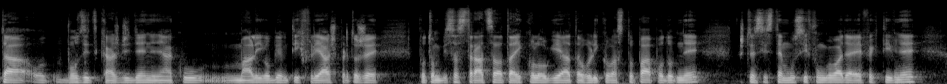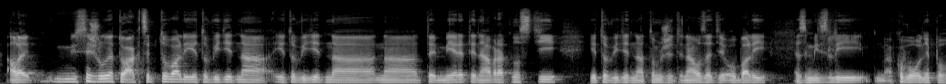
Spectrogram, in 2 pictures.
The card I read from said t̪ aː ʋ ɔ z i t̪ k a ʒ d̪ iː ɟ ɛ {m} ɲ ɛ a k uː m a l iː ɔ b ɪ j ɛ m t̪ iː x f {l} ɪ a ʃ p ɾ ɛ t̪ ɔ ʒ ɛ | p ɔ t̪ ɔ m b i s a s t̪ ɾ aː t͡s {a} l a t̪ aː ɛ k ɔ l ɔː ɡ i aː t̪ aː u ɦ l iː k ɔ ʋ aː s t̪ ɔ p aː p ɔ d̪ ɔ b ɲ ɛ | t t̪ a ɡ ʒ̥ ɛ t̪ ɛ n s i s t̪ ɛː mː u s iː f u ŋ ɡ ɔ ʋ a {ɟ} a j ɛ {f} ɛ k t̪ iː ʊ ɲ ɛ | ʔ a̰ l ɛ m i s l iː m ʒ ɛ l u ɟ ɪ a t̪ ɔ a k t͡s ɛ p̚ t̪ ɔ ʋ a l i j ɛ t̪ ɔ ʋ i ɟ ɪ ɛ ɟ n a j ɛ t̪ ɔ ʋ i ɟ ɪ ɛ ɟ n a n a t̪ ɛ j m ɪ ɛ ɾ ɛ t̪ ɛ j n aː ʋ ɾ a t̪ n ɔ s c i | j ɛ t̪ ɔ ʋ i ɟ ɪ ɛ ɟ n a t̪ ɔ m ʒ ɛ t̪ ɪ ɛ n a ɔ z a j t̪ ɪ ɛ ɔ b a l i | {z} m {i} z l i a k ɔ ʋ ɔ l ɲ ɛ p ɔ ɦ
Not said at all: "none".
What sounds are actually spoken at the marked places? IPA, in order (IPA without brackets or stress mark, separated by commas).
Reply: ɲ, l, a, ɟ, f, z, i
